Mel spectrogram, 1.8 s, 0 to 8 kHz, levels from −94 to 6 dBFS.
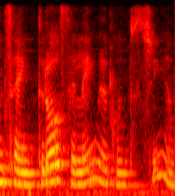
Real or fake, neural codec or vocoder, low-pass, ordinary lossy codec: real; none; 7.2 kHz; none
